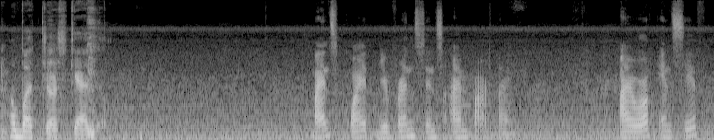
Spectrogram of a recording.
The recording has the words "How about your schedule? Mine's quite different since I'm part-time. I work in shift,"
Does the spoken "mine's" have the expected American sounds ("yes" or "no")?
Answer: no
